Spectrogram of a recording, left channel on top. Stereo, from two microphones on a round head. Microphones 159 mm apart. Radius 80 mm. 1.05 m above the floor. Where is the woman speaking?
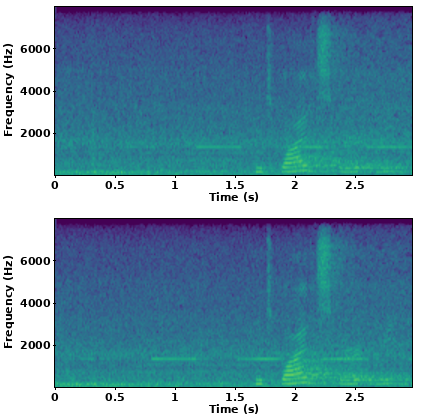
5° left (ahead or behind), 0.6 m; by 2.9 s 5° right (ahead or behind), 1.7 m.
